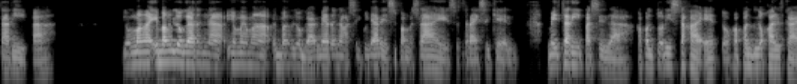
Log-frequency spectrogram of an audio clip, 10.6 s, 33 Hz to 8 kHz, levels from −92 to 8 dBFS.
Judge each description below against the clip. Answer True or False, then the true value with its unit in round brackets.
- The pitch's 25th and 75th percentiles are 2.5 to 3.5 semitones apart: True (3.0 semitones)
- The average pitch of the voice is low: True (115 Hz)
